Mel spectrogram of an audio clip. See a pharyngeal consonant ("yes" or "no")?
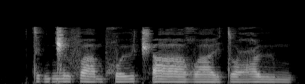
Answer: yes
